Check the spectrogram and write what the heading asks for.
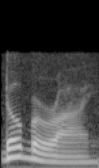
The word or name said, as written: Doberai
